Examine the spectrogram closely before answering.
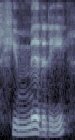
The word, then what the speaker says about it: humidity: In the word humidity, we have second syllable stress.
